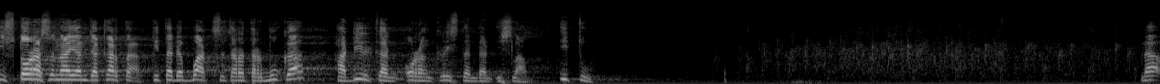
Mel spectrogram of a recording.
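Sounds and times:
speech: 0.0 - 6.0, 11.4 - 11.6
low constant hum: 0.0 - 11.6
crowd clapping: 7.0 - 11.6.

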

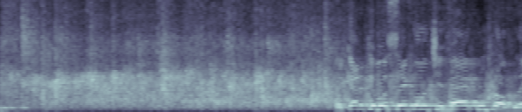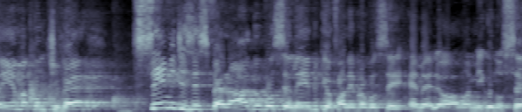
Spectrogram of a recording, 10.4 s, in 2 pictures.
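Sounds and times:
church congregation applauding during a service: 0.0 - 6.6
speech: 3.4 - 10.4.

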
